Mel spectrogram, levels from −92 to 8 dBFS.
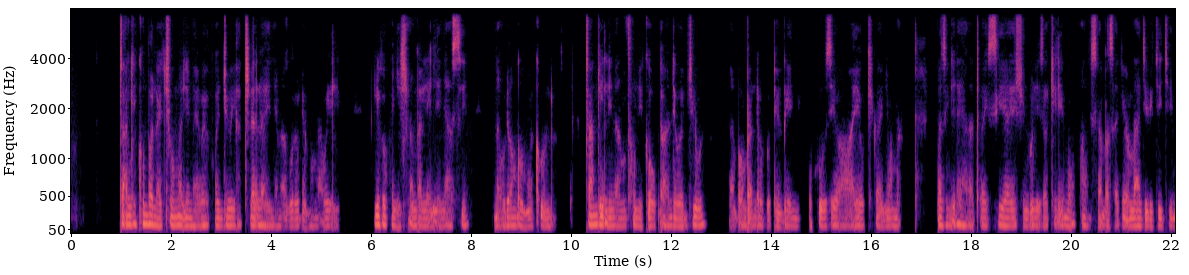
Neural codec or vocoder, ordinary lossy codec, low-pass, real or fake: codec, 16 kHz, 1 kbps, FreqCodec, larger model; AAC, 48 kbps; 7.2 kHz; fake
